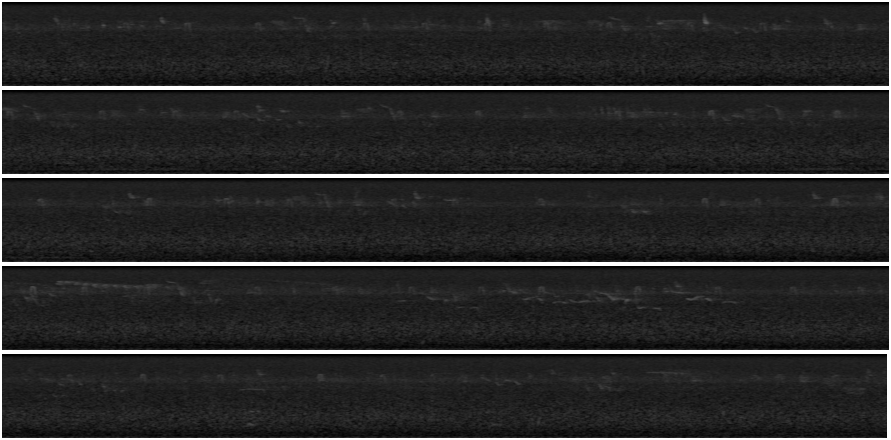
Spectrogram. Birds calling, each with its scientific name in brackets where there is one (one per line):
Rufous-tailed Hummingbird (Amazilia tzacatl)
